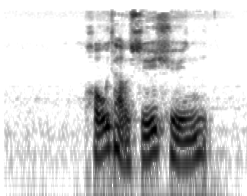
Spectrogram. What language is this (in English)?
Cantonese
